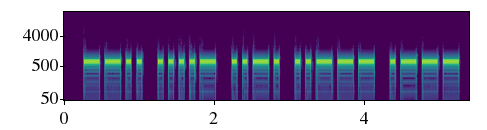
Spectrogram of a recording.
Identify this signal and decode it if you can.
Morse code, heard as a keyed tone, about 17 wpm, 700 Hz. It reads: Z4F2J
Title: Code Groups - 5 Letter:Numbers - 17wpm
